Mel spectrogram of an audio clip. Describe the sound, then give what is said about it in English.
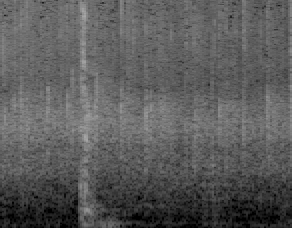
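An audience applauds steadily, a dense, crackling wash of many hands clapping at once, with one sharper accent early on and no voices standing out. “And can we give her a big applause for staying...”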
